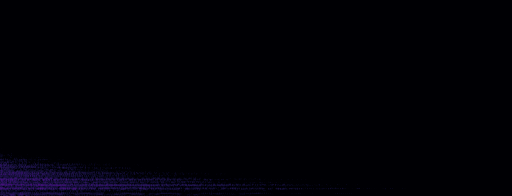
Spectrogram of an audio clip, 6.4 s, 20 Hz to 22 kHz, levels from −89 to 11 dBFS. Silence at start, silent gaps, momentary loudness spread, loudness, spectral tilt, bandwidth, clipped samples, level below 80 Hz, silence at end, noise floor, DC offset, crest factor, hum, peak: 0 s; none; 6 LU; -66 LUFS; -3 dB/octave; 19.5 kHz; under 0.1%; under -90 dBFS; 0 s; under -90 dBFS; under 0.1%; 22 dB; none; -50 dBFS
